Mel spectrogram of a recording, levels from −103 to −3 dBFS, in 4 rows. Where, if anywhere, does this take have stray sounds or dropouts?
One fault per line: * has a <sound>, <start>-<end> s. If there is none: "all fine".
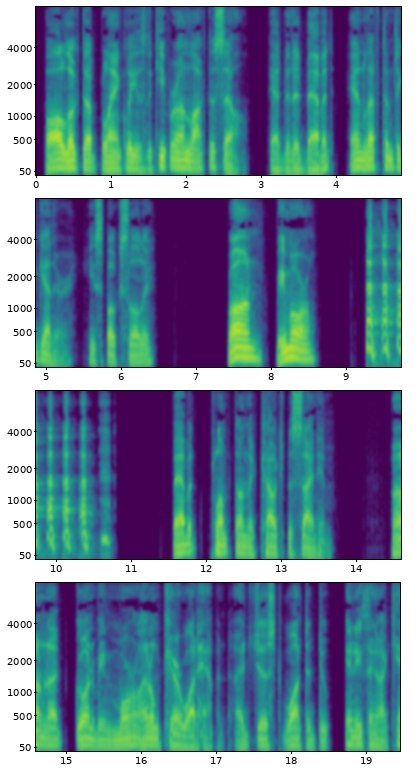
* has a laugh, 9.3-10.8 s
